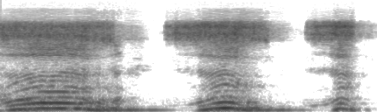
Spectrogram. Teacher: Kwa hivyo ikiwa ni konsonanti kwa mfano z, unahisi kwamba z inasababisha mtetemeko wa nyuzi za sauti. Kwa hivyo hiyo tunaita sauti guna.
